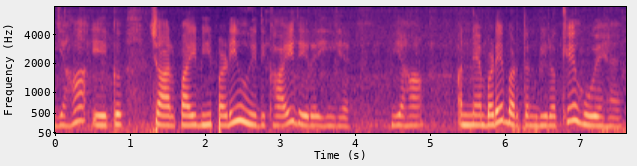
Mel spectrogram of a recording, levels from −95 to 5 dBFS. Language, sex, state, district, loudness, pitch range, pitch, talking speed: Hindi, female, Chhattisgarh, Balrampur, -15 LUFS, 220-240 Hz, 225 Hz, 150 wpm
